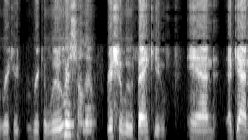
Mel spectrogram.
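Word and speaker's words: Richelieu: the L man or uh R Rico risho risho thank you and again it's a a seven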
